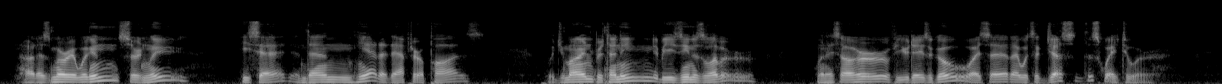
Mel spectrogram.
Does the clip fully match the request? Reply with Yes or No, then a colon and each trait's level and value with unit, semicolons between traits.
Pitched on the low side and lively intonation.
No: low, 110 Hz; average, 3.9 semitones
